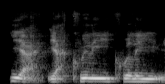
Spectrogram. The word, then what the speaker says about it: Quilly: How do you say it? Quilly, just really whatever.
